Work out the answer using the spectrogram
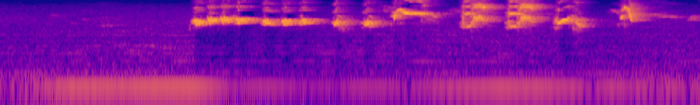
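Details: Orange-headed thrush, a caged bird recorded in Singaraja, North Bali, singing nonstop as a training sound for other birds: after a second of low hum, a run of loud whistled and warbled phrases around mid-high pitch, varied and rapid, over constant low background hum.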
